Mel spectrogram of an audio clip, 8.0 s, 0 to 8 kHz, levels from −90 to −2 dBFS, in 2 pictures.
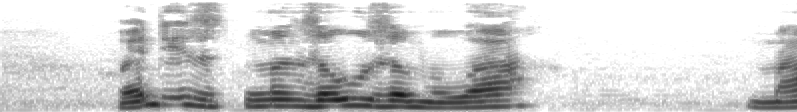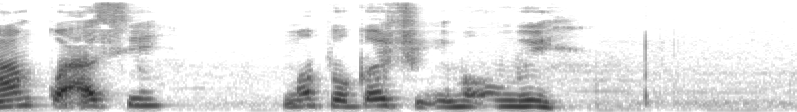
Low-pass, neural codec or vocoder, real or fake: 7.2 kHz; none; real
